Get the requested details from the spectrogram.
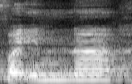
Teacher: نون مشدد ہے، غنہ کے ساتھ پڑھیں گے۔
